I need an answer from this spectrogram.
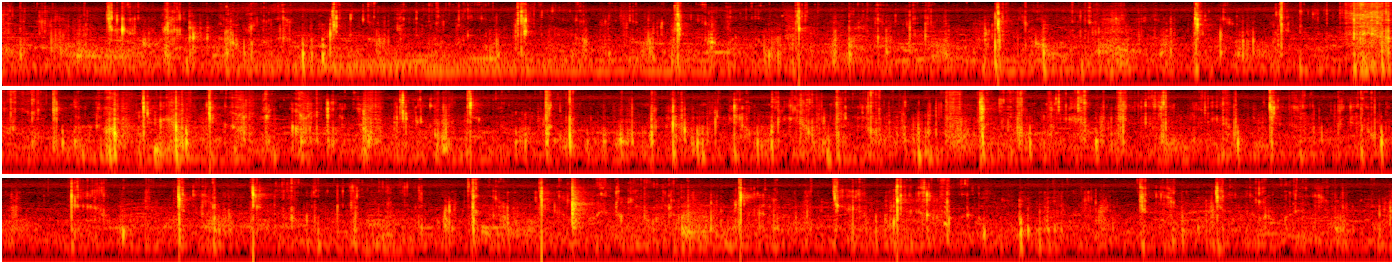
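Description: Close-miked eating of roasted chicken: biting and chewing with wet mouth sounds, many sharp, irregular smacks and clicks.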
